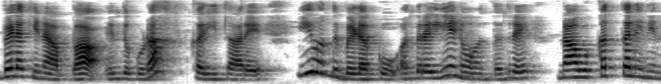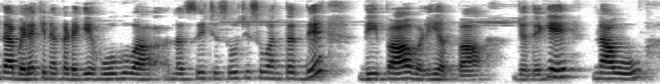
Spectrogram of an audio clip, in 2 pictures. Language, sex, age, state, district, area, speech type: Kannada, female, 45-60, Karnataka, Bangalore Rural, rural, spontaneous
